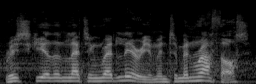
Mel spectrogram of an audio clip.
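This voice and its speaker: An actor playing an earnest, composed secret agent in a fantasy video game, measured and direct. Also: male voice, a little high, noisy background, lightly acted. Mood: firm.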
